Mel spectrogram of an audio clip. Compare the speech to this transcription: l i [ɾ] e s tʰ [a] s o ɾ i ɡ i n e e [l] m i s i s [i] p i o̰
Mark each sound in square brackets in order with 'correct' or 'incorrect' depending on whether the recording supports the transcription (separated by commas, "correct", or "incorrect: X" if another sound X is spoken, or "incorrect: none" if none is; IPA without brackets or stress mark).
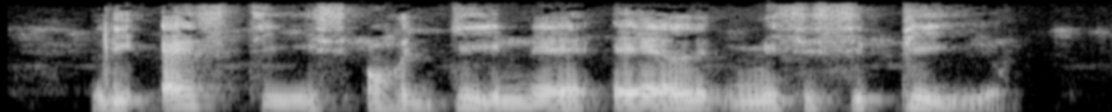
incorrect: none, incorrect: i, correct, correct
